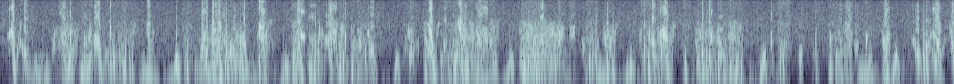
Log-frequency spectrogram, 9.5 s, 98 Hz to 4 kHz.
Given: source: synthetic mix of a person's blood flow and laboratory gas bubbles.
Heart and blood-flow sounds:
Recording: Doppler ultrasound of blood flow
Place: precordium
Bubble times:
0.06-0.32 s: bubbles
0.50-1.36 s: bubbles
1.45-1.54 s: bubbles
1.82-2.51 s: bubbles
2.54-2.75 s: bubbles
2.90-3.77 s: bubbles
4.01-5.00 s: bubbles
5.17-5.76 s: bubbles
5.81-6.18 s: bubbles
6.38-6.76 s: bubbles
6.81-6.90 s: bubbles
6.93-7.46 s: bubbles
7.68-7.90 s: bubbles
7.98-8.05 s: bubbles
8.12-8.20 s: bubbles
8.27-8.61 s: bubbles
8.63-8.73 s: bubbles
8.81-8.91 s: bubbles
9.10-9.46 s: bubbles
9.48-9.54 s: bubbles
From the record:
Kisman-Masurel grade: 444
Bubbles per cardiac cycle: continuous sound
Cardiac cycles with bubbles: 100%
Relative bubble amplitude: maximal (0.775 to 0.999)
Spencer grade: 4 (maximum detectable bubble signal sounding continuously throughout systole and diastole of every cardiac period, and overriding the amplitude of the normal cardiac signals)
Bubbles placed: only in the low amplitude regions of the cardiac cycle

